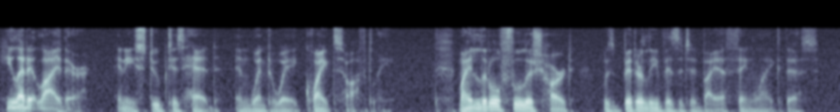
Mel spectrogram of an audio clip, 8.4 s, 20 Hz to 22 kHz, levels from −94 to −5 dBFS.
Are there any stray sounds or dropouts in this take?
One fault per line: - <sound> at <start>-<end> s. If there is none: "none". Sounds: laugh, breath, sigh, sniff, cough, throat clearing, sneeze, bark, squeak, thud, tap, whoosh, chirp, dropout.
none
